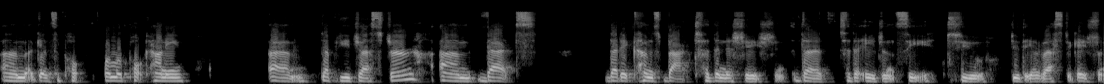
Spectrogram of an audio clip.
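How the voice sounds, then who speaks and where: Over a quiet background, a woman with a very deep, low voice speaks at a moderate pace with very even loudness. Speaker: public commenter at county board meeting. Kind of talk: public comment at government meeting. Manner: hesitant, many fillers; soft-spoken.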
